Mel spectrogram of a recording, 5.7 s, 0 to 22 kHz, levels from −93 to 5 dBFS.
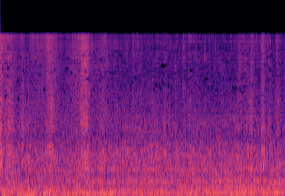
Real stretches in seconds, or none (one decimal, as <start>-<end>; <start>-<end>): none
